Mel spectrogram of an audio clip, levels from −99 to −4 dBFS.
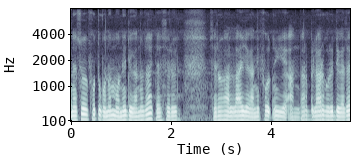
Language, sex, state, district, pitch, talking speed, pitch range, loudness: Chakma, male, Tripura, Unakoti, 110 Hz, 185 wpm, 105-115 Hz, -14 LUFS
